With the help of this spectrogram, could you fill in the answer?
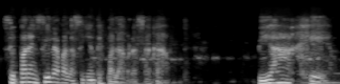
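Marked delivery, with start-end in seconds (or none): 3.2-4.1 "Viaje" in two beats, via, je; "Viaje" spaced out as via - je; syllable by syllable. Shown as a demonstration. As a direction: split "Viaje" with a gap before je. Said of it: "Así, separado".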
